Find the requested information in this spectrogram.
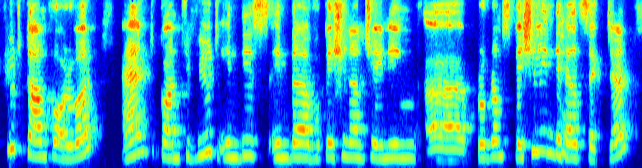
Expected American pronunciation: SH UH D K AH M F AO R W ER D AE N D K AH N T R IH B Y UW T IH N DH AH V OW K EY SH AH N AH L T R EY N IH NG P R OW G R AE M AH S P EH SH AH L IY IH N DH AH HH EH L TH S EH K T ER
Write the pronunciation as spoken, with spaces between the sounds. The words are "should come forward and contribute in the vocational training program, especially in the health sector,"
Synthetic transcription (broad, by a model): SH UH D K AH M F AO R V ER D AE N D K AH N T R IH B Y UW T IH N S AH V OW K EY SH AH N AH L T R EY N IH NG P R OW G R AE M S P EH SH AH L IY IH N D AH HH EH L T S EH K T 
